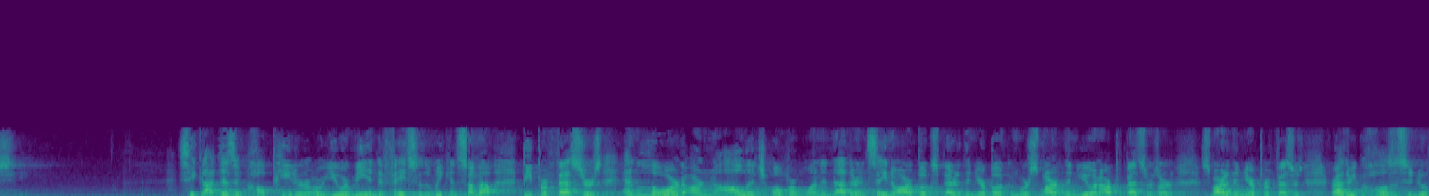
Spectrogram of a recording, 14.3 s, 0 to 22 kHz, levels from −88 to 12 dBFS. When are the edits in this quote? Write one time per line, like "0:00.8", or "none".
0:01.7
